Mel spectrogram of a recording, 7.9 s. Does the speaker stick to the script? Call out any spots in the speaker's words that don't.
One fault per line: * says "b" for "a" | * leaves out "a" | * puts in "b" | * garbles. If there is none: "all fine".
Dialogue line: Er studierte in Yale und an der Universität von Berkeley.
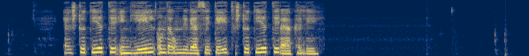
* leaves out "an"
* says "studierte" for "von"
